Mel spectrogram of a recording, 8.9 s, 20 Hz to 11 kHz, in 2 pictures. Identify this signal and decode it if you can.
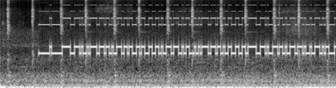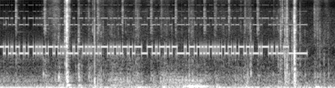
TTY/TDD text telephone tones (45.45 baud Baudot), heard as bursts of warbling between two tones, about 400 Hz shift, 1600 Hz centre, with the noise inside a car. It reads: THE ALLIANCE WITH AHAB WAS BASED ON MARRIAGE.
